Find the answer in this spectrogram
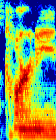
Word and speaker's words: Kearney: Did I pronounce that right? That's Kearney, but it's weird. Yeah. There you go. Kearney, Nebraska.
